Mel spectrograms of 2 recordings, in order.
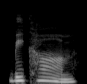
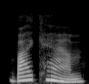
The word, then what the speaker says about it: بكم: Remember the mnemonic, bi-kam. بكم. Ask calmly, get better deals. Pronunciation and gesture. Let's lock it in with rhythm and a simple movement. Beat it. Bi-kam, bi-kam.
